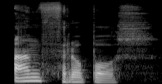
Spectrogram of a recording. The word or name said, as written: anthropos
